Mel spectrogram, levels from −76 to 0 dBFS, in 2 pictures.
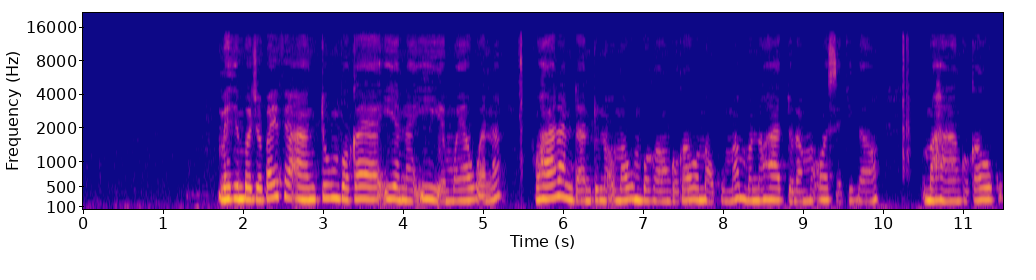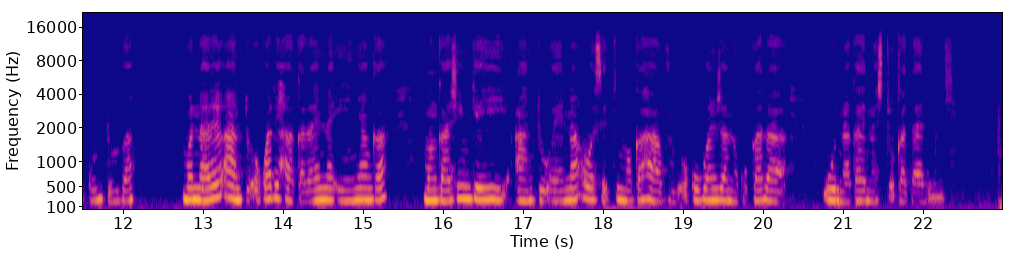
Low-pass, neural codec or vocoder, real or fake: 14.4 kHz; vocoder, 44.1 kHz, 128 mel bands, Pupu-Vocoder; fake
